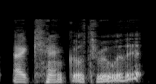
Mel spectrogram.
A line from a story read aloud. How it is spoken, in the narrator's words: Thomas moaned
